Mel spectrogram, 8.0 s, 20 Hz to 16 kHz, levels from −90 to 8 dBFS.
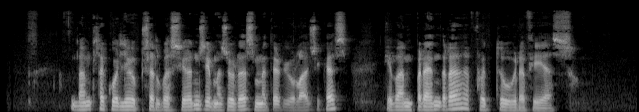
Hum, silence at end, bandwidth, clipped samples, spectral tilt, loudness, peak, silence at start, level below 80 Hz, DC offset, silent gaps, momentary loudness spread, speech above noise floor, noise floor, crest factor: none; 0.8 s; 11 kHz; under 0.1%; -4.5 dB/octave; -24 LUFS; -2 dBFS; 0.9 s; -58 dBFS; under 0.1%; none; 7 LU; 46 dB; -69 dBFS; 22 dB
